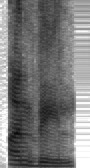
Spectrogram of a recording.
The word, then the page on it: unveil: Indian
